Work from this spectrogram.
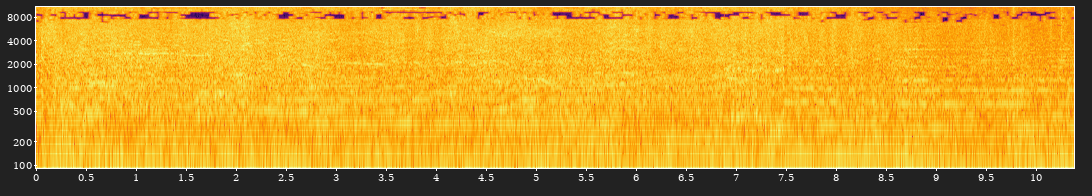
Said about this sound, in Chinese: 在用尽全力的旋转中，龟壳四周展开的能量逐渐汇聚成了一颗圆球，毁天灭地的爆炸输出结结实实的砸到了怪物身上。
